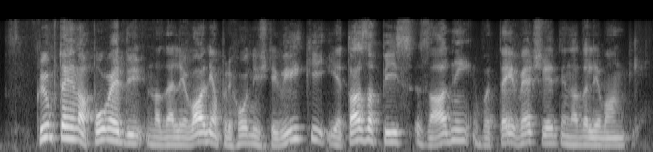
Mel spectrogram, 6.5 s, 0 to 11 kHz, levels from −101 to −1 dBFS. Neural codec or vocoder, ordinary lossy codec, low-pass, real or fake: codec, 16 kHz, 2 kbps, X-Codec, HuBERT features, trained on LibriSpeech; none; 7.2 kHz; fake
